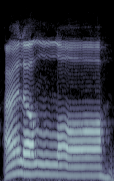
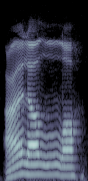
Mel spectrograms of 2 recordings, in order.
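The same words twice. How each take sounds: First: The final vowel is held for two beats. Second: The final vowel is cut off abruptly. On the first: The speaker calls it right. "kena waqaf dengan sekurang-kurang dua harakat" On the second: The speaker calls it wrong. "Jangan pula kita berhenti 'ala Allah. Itu tak betul"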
